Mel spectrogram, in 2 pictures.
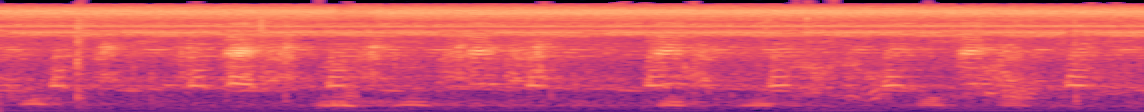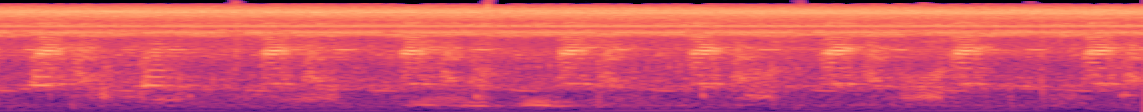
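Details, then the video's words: Chorus of frogs croaking in a calming nature recording: short rasping pulsed croaks burst roughly every second from several callers, set against a steady high insect-like hiss. "Calming Sound Of Harmonious Frog Croaking"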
